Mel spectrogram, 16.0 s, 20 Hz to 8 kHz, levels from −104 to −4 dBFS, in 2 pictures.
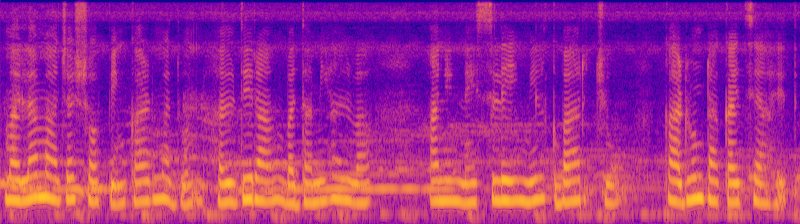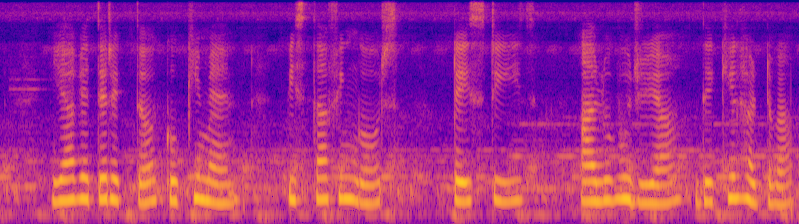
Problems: none marked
